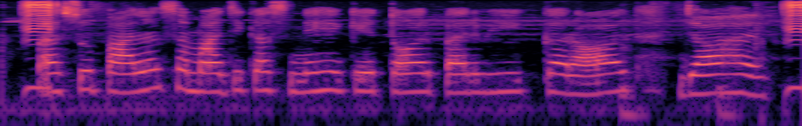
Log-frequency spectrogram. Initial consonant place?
labial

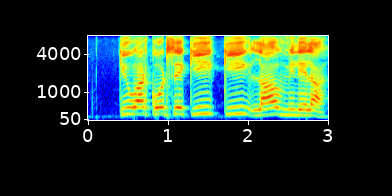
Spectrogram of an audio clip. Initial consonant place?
velar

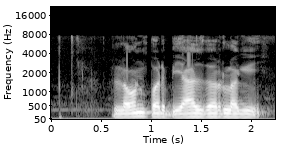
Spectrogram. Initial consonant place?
alveolar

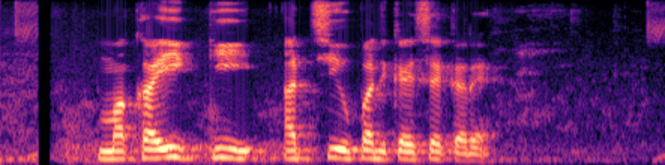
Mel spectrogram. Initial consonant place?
labial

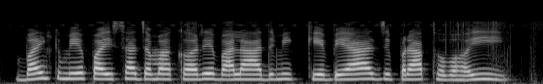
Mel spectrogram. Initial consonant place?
labial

